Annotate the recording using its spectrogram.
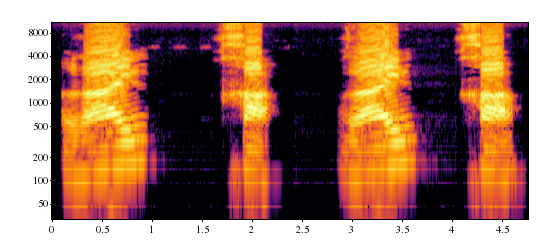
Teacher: চার নম্বর মাখরজ হলো গলার প্রথম ভাগ গলার একদম প্রথম যে অংশ এখান থেকে আদায় করা হয় গাইন খা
